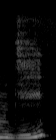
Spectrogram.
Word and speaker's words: des: nain un yaourt on dit un 11 1 oui 1 1 yaourt l'article indéfini pluriel des chats des ordinateurs des gommes des armoires des qui se prononce d un article indéfini pluriel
